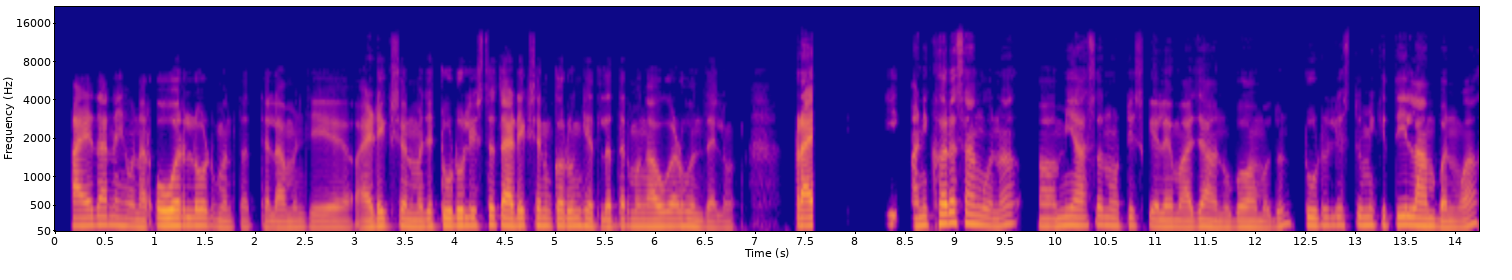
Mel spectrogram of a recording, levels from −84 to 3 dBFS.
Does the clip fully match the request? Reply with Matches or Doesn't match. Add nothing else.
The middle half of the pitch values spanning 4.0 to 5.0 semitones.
Doesn't match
